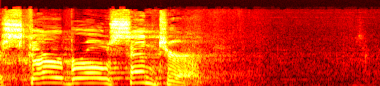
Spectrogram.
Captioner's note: speaking French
